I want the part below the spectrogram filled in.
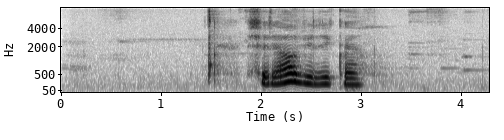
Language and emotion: Russian, neutral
